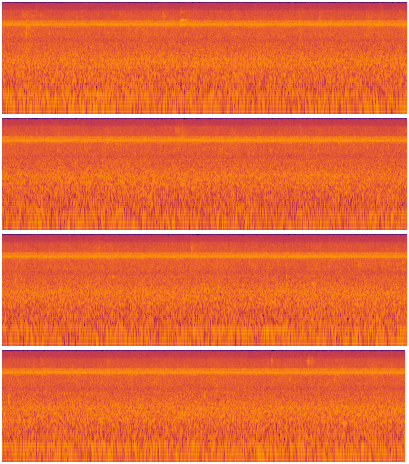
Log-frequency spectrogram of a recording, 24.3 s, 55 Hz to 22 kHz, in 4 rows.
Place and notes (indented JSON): {
  "title": "Palisades W Trail, Atlanta, GA, USA - Calm River",
  "date": "2020-10-01 16:42:00",
  "description": "A calm section of the Chattahoochee river. Water and insects are audible throughout the recording. There's a constant hum of traffic in the background due to close proximity to the highway.\nRecorded with the unidirectional microphones of the Tascam Dr-100miii. Minor EQ was done in post to reduce rumble.",
  "latitude": "33.88",
  "longitude": "-84.44",
  "altitude": "237",
  "timezone": "America/New_York"
}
